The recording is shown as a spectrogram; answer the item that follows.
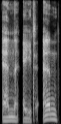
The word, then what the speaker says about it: n8n: Uh, it was written by the creator himself and he says that it means nodemation and it is pronounced as N8N.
